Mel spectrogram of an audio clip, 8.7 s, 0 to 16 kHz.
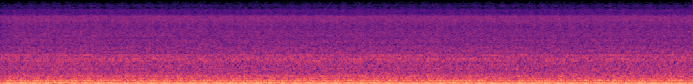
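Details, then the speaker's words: LS3 V8 in a 1955 Chevy Nomad, first start since 2017, cold: rough loping idle as if one cylinder isn't firing; misfire at idle, owner suspects something not connected, miss later cleared. "so it's actually running sounds like I got one of this someplace so what Maya find out which one is not hitting right now"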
